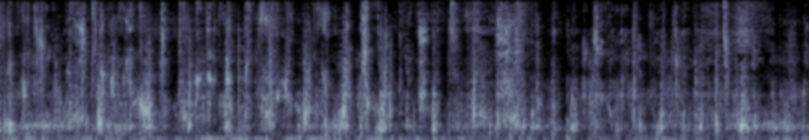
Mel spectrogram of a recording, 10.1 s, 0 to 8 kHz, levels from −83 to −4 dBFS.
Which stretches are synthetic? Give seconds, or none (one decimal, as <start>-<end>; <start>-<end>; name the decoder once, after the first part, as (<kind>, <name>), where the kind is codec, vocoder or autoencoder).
1.7-4.0 (codec, SNAC); 5.3-6.0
